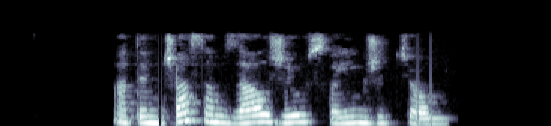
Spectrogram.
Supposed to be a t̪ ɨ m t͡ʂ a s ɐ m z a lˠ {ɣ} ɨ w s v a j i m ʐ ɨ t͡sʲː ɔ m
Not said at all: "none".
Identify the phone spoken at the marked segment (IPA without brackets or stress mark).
ʐ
